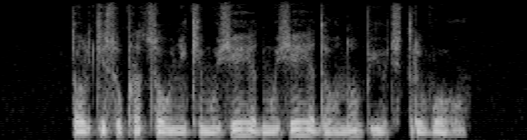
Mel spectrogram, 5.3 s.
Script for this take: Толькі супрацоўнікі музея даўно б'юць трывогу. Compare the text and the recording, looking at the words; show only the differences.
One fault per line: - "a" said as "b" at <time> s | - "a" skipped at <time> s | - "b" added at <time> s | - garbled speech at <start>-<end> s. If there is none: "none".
- "музея" added at 2.7 s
